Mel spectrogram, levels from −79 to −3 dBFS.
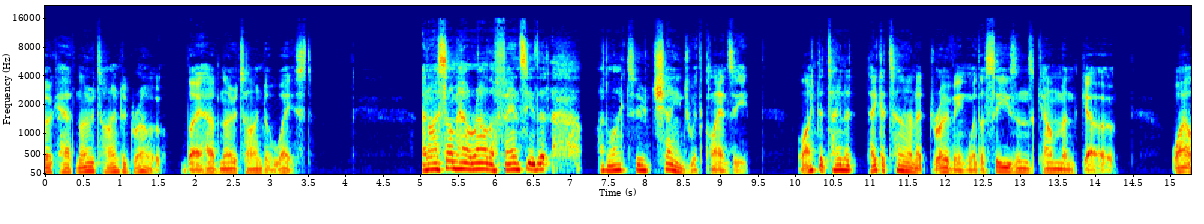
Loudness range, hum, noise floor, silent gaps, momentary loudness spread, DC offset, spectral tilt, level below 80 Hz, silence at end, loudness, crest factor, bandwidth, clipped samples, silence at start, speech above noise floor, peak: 6 LU; none; -71 dBFS; none; 13 LU; under 0.1%; -5.5 dB/octave; -34 dBFS; 0 s; -16 LUFS; 16 dB; 16 kHz; under 0.1%; 0 s; 56 dB; 0 dBFS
